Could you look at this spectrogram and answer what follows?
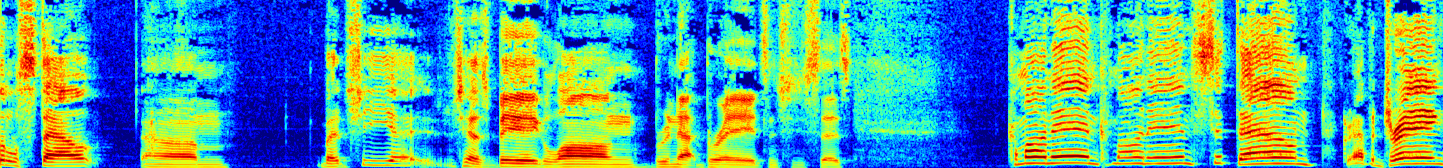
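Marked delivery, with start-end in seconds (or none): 7.6-10.8 very high, cheery, lovey-dovey sweetness. Voicing a tavern keeper welcoming the party in: cheery, lovey-dovey tavern keeper. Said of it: "very cheery, kinda lovey-dovey".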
